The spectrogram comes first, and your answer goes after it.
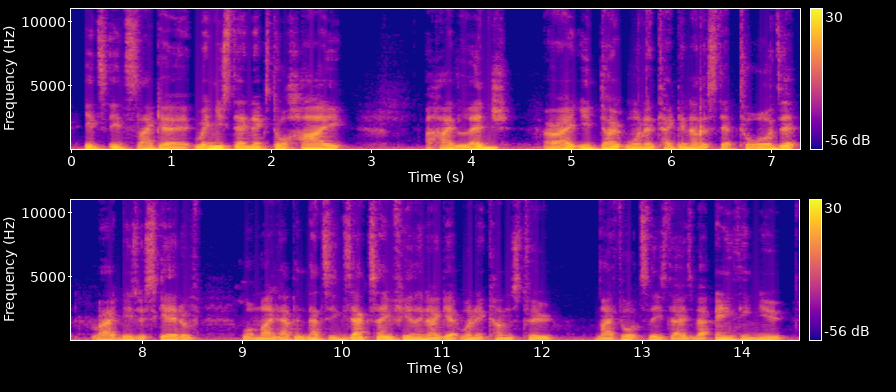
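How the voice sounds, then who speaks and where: The voice is dark, mellow and somewhat breathy. Its intonation stays fairly even. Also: man, medium pitch for a man, moderate pace. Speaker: online teacher of logic. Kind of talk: lecture. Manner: hesitant, many fillers.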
